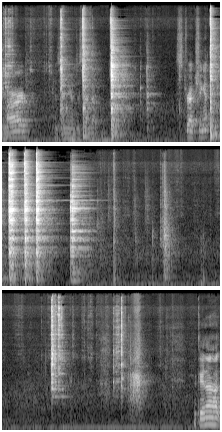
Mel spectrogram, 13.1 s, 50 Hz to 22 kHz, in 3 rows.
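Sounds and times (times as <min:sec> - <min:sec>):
sharp ringing metal clank: 0:00.0 - 0:03.0, 0:04.2 - 0:06.3
metal scraping: 0:00.0 - 0:03.2.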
